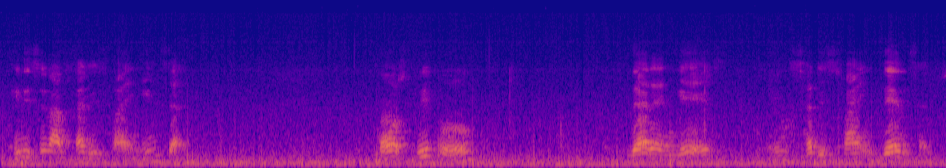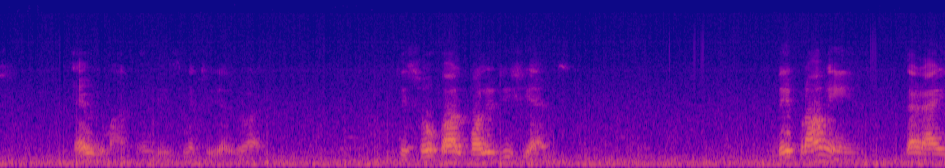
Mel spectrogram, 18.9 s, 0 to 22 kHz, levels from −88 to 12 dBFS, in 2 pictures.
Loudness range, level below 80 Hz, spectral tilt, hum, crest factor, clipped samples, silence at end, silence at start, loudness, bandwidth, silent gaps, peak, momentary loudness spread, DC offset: 5 LU; -56 dBFS; -7.5 dB/octave; none; 20 dB; under 0.1%; 0 s; 0 s; -34 LUFS; 16 kHz; none; -14 dBFS; 15 LU; under 0.1%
